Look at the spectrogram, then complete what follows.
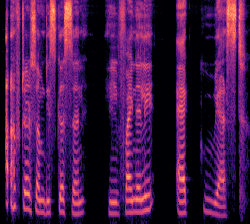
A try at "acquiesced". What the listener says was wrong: You're saying two syllables, but it's three syllables. Acquiesced.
